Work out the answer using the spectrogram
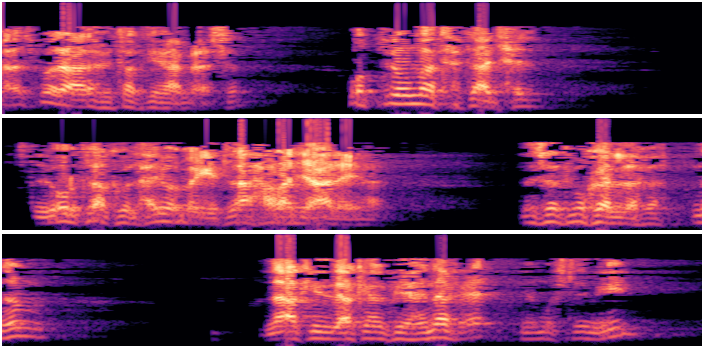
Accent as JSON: {"language": "Arabic", "town": "Riyadh", "region": "Riyadh Province", "country": "Saudi Arabia", "tie": "born or raised there", "said": "ودرست العلم وأنا صغير في الرياض على مشايخ عدة"}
